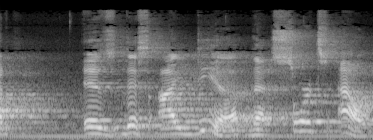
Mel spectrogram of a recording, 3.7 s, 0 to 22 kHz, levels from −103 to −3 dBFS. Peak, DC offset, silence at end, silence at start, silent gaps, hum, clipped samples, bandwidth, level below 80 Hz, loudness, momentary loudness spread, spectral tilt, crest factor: -6 dBFS; under 0.1%; 0 s; 0 s; none; 60 Hz at -45 dBFS; under 0.1%; 16.5 kHz; -54 dBFS; -22 LUFS; 10 LU; -3.5 dB/octave; 16 dB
